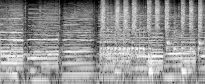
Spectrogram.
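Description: An accordion cumbia record playing: accordion chords alone at first, then about halfway through a quick, steady percussion beat comes in under them.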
